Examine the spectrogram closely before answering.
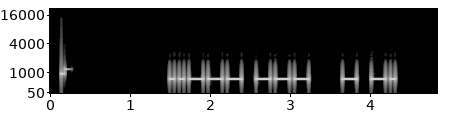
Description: Morse code, heard as a keyed tone, about 20 wpm, 700 Hz. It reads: 2O TN
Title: Winter Field Day Exchanges 20wpm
